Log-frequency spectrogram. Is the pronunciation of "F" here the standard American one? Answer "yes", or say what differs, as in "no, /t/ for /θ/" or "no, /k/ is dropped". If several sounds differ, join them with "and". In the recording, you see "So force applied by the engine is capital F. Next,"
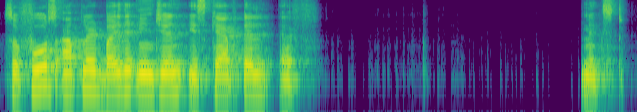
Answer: yes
